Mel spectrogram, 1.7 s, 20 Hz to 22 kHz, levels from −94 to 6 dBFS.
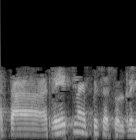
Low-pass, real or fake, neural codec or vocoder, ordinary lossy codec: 3.6 kHz; real; none; MP3, 16 kbps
